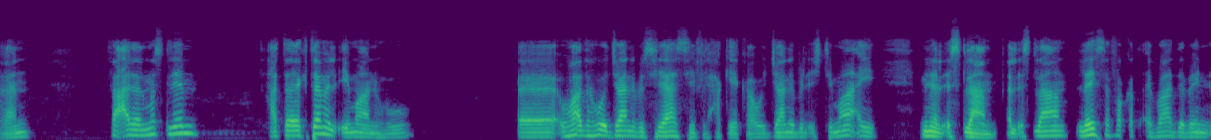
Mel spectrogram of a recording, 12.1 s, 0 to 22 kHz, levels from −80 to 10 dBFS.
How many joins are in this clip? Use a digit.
1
